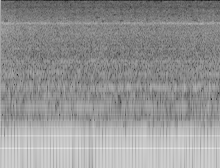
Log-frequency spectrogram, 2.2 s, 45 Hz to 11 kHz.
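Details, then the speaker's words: Nissan 240SX with CA18DET after a head rebuild, now idling at a good rpm: low, uneven lope with irregular pulses in the firing beat. Owner believes something is wrong rather than the cams; possibly fuelling, cause unconfirmed. "i wish that my car could sound like this and there not be something wrong but i definitely think that there's something wrong making it sound like that"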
